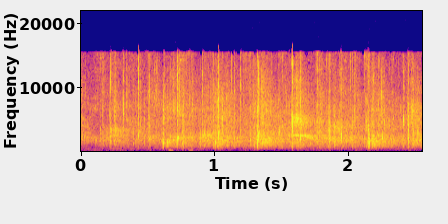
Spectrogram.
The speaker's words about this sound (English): yeah, you can clap, give the Lord a hand.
